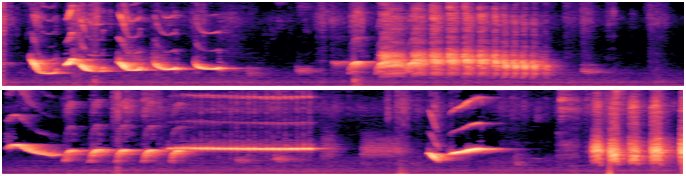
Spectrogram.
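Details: Oriental magpie-robin song meant to rile rival birds: descending whistled notes in quick series, scratchy buzzing stretches, a sustained high whistle and sharp upslurred calls, loud and continuous with brief gaps.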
